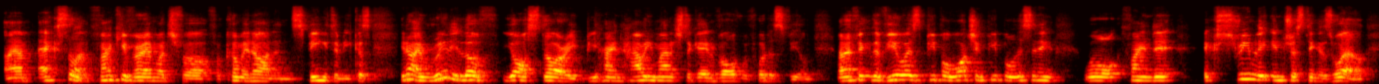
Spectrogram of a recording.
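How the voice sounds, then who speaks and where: A man's voice: a little high, brisk, hardly any pauses. A man hosting an interview, introducing and questioning his guest in an upbeat, enthusiastic way. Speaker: interview host.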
